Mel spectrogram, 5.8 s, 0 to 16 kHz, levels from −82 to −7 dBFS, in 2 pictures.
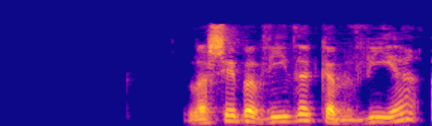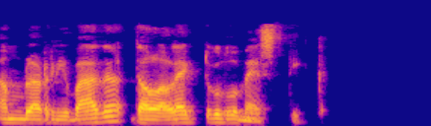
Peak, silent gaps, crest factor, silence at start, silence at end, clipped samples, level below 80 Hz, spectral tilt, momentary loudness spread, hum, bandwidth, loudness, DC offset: -2 dBFS; 4.95-5.00 s; 18 dB; 1.25 s; 0.7 s; under 0.1%; -60 dBFS; -4 dB/octave; 8 LU; none; 8 kHz; -18 LUFS; under 0.1%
